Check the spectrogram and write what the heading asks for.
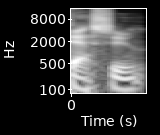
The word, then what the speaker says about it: desu: and like desu and stuff like that. Desu. Which, if you don't know, the U is silent in all of that stuff.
